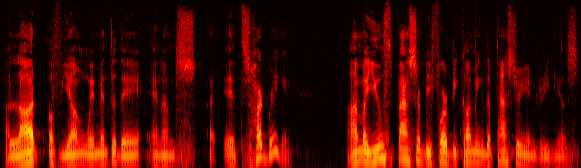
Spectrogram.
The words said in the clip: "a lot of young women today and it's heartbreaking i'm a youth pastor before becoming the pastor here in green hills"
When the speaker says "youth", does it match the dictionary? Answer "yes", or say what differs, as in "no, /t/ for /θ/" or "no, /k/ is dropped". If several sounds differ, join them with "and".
yes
